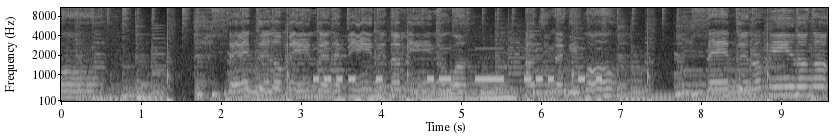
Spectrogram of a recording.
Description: Morse code (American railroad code), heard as a keyed tone, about 850 Hz. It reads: HE ALSO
